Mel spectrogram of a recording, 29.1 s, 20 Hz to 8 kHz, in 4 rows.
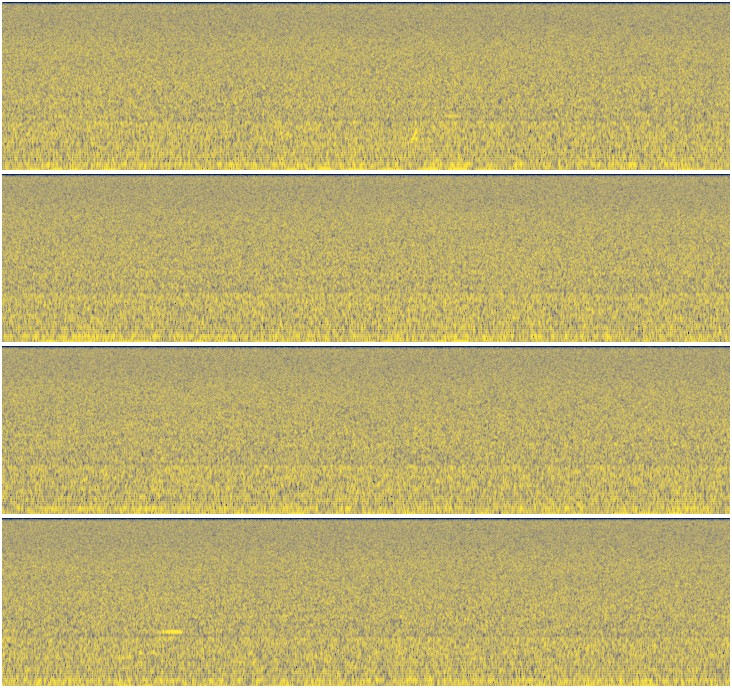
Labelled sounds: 23.4	23.7	humpback whale, 0.86 to 0.96 kHz

